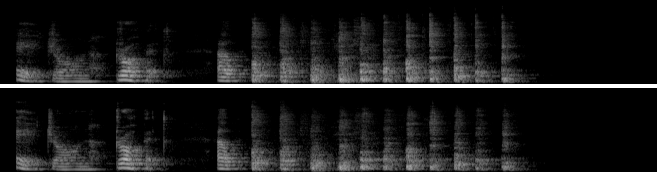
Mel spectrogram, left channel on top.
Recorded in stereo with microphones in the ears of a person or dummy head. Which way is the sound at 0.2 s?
80° right.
